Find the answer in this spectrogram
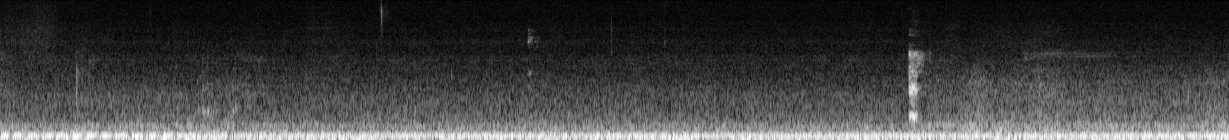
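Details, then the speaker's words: Adult hiccups: a few brief, sharp catches heard over a steady engine drone. "You got hiccups? Yeah. It sounds like it."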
